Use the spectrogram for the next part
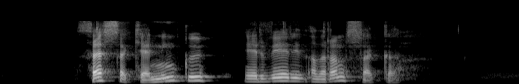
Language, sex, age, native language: Icelandic, male, 40-49, Icelandic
